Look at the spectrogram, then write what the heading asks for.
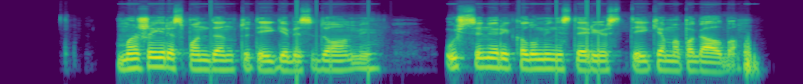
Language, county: Lithuanian, Šiauliai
